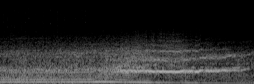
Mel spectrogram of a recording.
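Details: Skip Barber school race car: when the tail steps out, too much power is applied instead of a little, and the car spins. A sustained high tire screech rises over the engine drone as grip is lost.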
